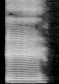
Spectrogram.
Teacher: this is a long vowel that makes the sound a like the a y in grey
